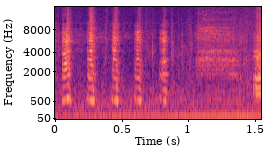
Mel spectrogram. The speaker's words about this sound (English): Sorry, my car. We're driving. There's gravel on the road.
